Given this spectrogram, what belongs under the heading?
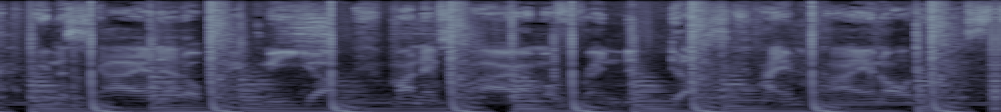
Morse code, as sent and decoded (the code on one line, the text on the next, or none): none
